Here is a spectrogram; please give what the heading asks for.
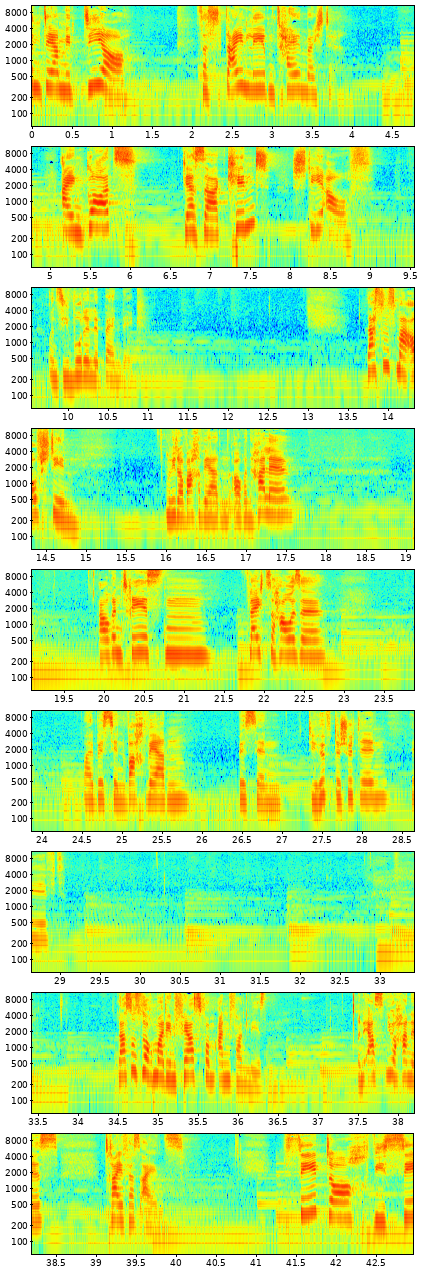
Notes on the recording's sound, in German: Audiomitschnitt der Predigt vom 23.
